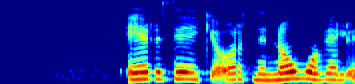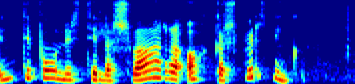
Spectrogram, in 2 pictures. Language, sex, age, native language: Icelandic, female, 30-39, Icelandic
